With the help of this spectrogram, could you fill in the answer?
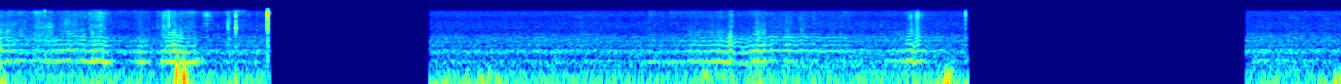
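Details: Numerous bees nesting in a cavity of a covered patio at a house, becoming agitated as the recording goes on: a droning, tonal buzz rising and falling in intensity, broken by two silent gaps.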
